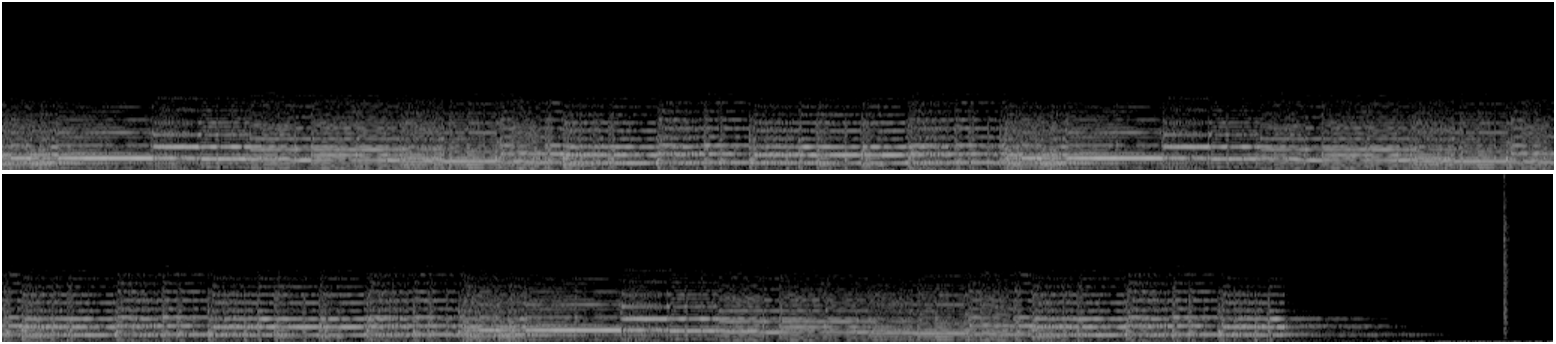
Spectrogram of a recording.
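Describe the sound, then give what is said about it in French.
A second distorted electric guitar, with a bit more distortion, takes over from another guitar in a song's verse, playing a steady, dense riff at constant volume for about twenty-four seconds, then cuts off abruptly, leaving near silence. No voices are heard. “Avec un peu plus de distorsion.”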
